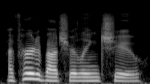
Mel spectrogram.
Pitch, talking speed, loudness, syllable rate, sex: 180 Hz, 240 wpm, -17 LUFS, 6.0 syllables/s, female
